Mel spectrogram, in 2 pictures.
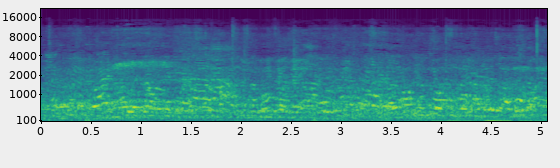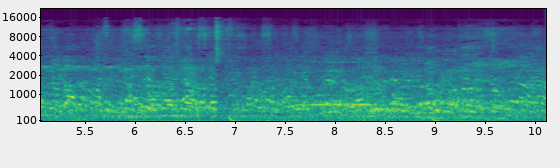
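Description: A crowd of young men and women talks and shouts loudly nearby, outdoors.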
